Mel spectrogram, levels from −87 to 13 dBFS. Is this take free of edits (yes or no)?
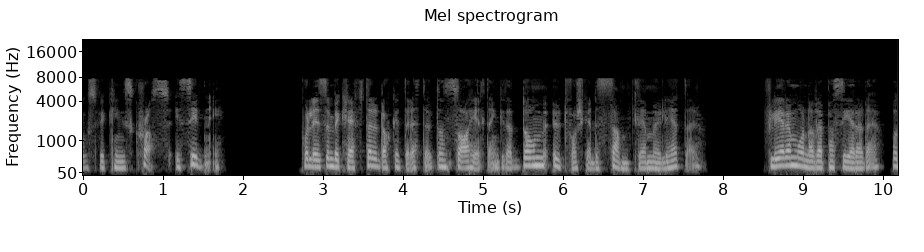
no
